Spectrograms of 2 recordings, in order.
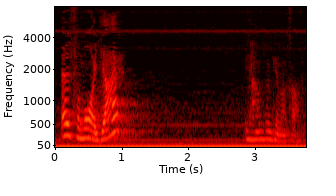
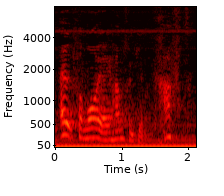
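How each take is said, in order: First: The word jeg carries the stress. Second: The word kraft carries the stress. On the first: "Eller det næste, jeg" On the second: "jeg kunne betone kraften og sige"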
